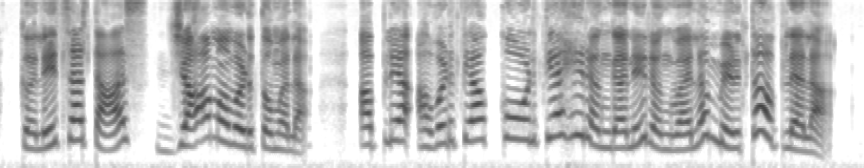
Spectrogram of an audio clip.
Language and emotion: Marathi, happy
